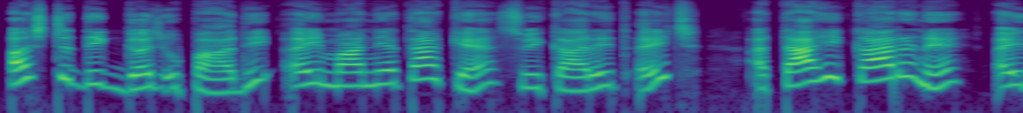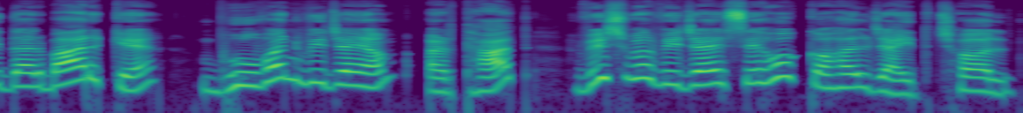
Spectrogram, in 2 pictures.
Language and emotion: Maithili, neutral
